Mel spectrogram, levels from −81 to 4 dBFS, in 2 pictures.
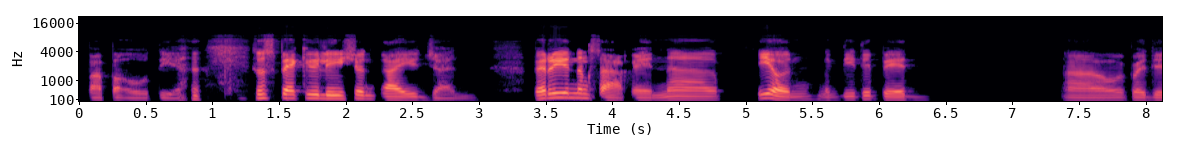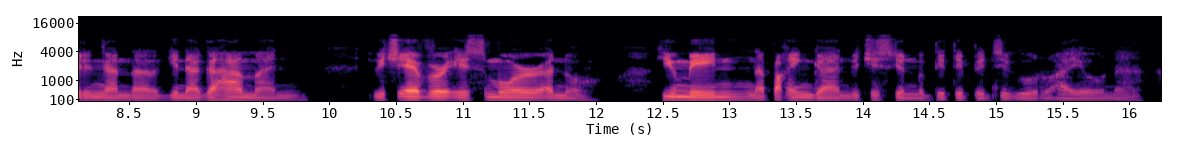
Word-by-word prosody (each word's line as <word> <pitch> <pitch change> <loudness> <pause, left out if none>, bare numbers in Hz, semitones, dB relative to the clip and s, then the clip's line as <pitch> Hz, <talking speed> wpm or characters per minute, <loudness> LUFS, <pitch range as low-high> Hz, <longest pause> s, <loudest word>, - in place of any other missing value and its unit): papa-OT 95 -2 -8
ha. - - -22 0.5
So 180 - +5
speculation 170 -3 +5
tayo 125 -1 +3
diyan, 90 -5 -10 0.5
pero 175 +4 +9
yun 215 -1 +9
ang 195 - -3
sa - - +1
akin 105 -1 -2
na 135 +3 -2 0.6
iyon 130 -8 +5
nagtitipid. 125 0 -3 1.1
Ah, 105 0 -5
puwede 115 0 -5
rin 115 0 -9
nga 105 - -4
na 105 0 -10
ginagahaman, 105 -1 -6 0.5
whichever 125 -1 +1
is 115 -1 -6
more 110 -1 -3
ano 100 -4 -10 0.6
humane 120 -2 0
na 105 - -8
pakinggan, 105 -4 -6
which 105 - -10
is 115 - -9
yun 95 -4 -9
nagtitipid 95 0 -13
siguro 95 -1 -15
ayaw 90 0 -14
na 85 -1 -21
110 Hz, 125 wpm, -23 LUFS, 100-125 Hz, 1.1 s, pero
